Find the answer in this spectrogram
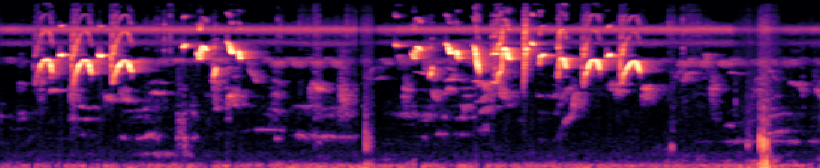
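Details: Kowul in the wild singing long strings of high, hooked, rising-then-falling whistles repeated in quick succession, with brief pauses between phrases and a single low thump near the end.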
